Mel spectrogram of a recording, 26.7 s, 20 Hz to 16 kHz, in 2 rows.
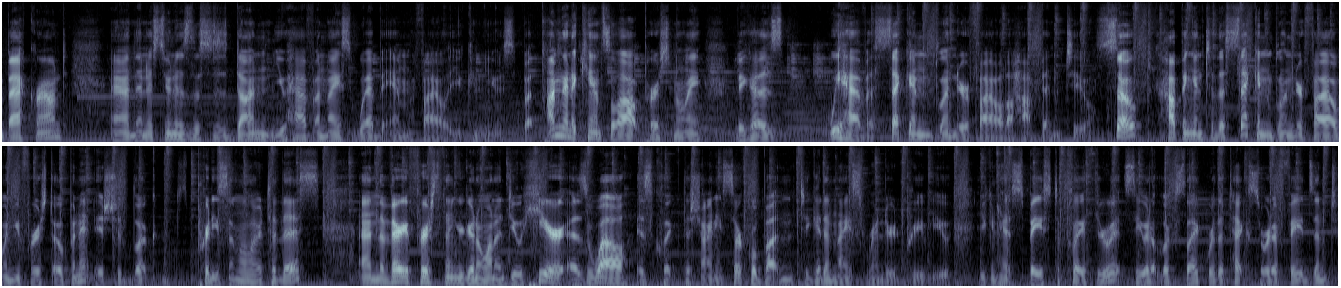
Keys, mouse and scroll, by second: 11.1 click, 20.3 click, 23.4 space.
